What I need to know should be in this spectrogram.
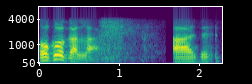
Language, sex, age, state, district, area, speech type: Maithili, male, 30-45, Bihar, Begusarai, urban, conversation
